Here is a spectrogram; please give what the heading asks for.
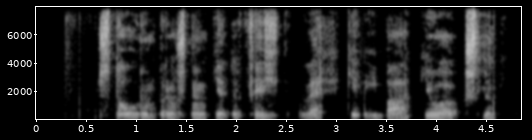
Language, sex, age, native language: Icelandic, male, 30-39, Icelandic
